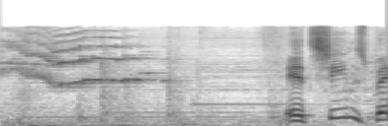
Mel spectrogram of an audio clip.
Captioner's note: door creaks open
